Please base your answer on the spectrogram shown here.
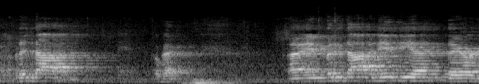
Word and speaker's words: Vrindavan: Vrindavan.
